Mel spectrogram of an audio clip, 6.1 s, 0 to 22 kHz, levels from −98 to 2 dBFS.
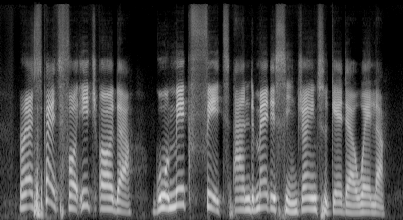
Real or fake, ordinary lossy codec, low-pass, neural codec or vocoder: fake; none; none; autoencoder, 48 kHz, 32 numbers a frame, DAC-VAE, trained on Japanese speech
